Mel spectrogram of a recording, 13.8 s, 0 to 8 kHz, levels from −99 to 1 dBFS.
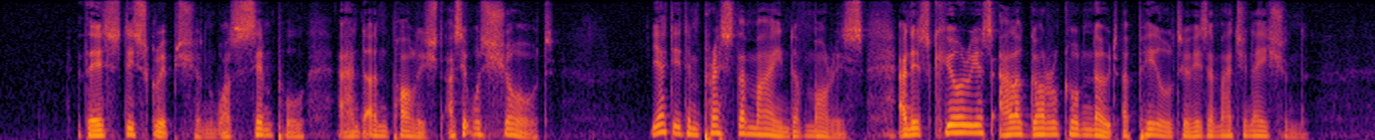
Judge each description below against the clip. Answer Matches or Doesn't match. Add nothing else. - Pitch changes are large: Matches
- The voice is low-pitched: Matches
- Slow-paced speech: Matches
